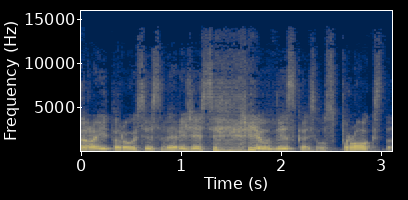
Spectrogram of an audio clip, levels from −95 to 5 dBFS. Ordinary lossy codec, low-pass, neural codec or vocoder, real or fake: MP3, 64 kbps; 14.4 kHz; none; real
